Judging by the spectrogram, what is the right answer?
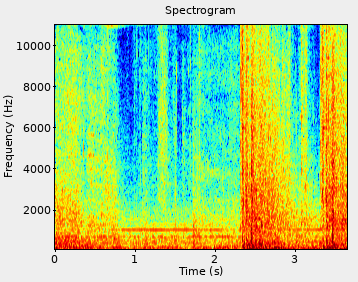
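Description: Rapid gunfire from a weapon in the video game Alan Wake 2, a dense roaring burst that starts partway through and stays loud to the end, over steady game background noise.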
